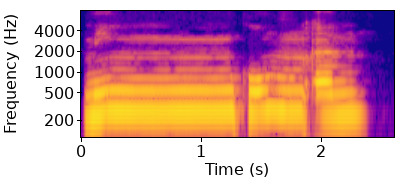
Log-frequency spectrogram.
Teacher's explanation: nun sukun yang bertemu dengan huruf kaf, hukumnya adalah ikhfa hakiki. Cara membacanya kita baca dengan samar dan berdengung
